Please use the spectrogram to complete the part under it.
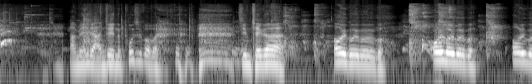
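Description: A woman talks to a baby nearby in a lively, sing-song voice.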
